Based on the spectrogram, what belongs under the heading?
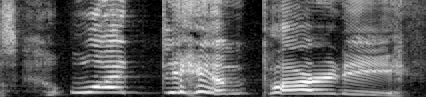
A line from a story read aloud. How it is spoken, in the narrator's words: he yells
